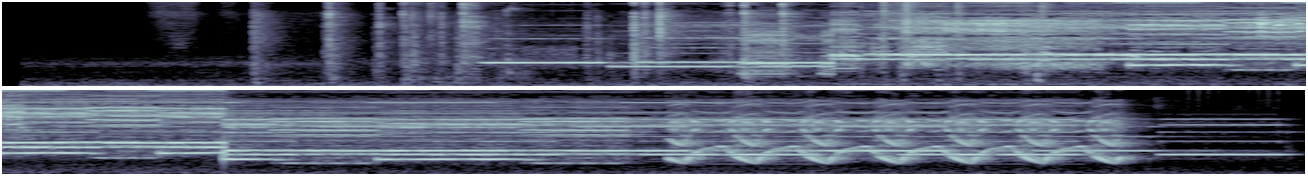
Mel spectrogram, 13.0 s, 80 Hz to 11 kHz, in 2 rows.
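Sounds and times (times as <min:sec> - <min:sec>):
toy two-tone siren: 0:02.6 - 0:13.0
steady higher tones: 0:04.2 - 0:12.4.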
